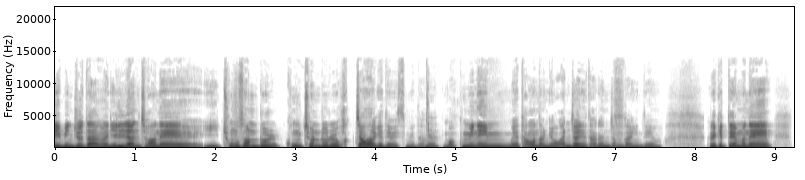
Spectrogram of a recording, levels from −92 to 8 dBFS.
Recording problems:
abrupt cut into speech; at the start

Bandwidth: 14 kHz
